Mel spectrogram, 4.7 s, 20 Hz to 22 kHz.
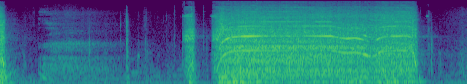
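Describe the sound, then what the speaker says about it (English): A power drill whirs loudly for about two seconds as it bores a half-inch hole, its whine dipping under load, after a few quiet clicks. "I'm going to drill a 1/2 inch hole through it."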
